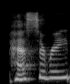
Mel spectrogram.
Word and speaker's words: pessary: You just talked also about, and I'm going to pronounce this incorrectly. Is it Pessary?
